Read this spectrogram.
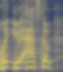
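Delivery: ordinary delivery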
